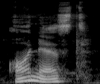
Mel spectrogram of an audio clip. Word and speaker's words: honest: about the sound okay when we say honest we are using the o sound at the beginning okay so that's why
